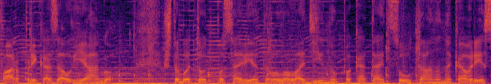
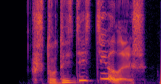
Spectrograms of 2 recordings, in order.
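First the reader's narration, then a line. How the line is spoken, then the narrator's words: Exclamation. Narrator (Russian): воскликнул джинн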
